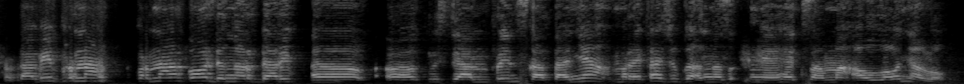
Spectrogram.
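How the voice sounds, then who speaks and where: A man on a video call who teases and jeers from the side of a heated debate. His voice is very high and very bright. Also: fairly even intonation, normal speed, rough recording. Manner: teasing and jeering. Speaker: debate participant.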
